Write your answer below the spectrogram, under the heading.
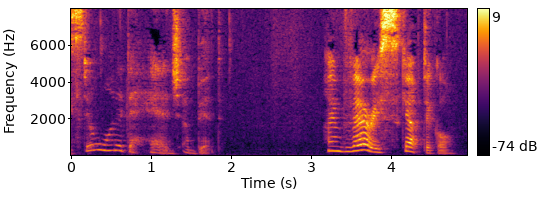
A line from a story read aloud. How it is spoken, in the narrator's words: I pleaded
